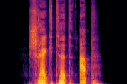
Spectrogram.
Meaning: inflection of abschrecken: 1. second-person plural preterite 2. second-person plural subjunctive II
- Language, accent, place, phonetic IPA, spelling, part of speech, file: German, Germany, Berlin, [ˌʃʁɛktət ˈap], schrecktet ab, verb, De-schrecktet ab.ogg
